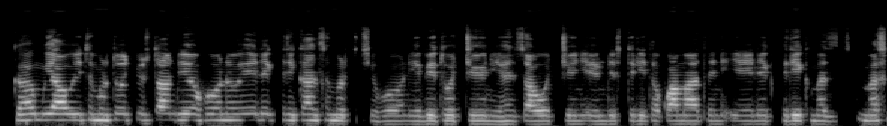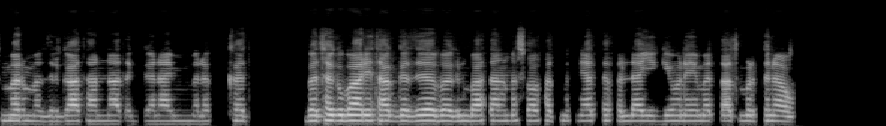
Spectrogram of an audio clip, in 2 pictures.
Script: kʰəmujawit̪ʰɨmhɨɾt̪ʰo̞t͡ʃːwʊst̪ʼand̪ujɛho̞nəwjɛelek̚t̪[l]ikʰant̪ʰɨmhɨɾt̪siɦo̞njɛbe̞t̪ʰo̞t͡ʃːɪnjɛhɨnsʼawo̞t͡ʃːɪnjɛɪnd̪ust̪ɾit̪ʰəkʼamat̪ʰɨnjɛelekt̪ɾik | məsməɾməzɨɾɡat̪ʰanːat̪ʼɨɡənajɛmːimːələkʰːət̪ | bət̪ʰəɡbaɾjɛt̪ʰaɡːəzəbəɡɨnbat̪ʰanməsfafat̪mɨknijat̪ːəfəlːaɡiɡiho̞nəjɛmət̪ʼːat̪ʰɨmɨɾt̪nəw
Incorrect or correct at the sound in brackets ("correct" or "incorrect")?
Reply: incorrect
